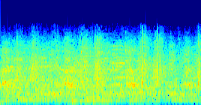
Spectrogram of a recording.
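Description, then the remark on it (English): A packed, standing-room-only crowd roars and cheers continuously at a college basketball game in Patrick Gymnasium, during a University of Vermont win over division rival Stony Brook: a dense wall of voices with occasional sharper shouts and claps rising above the steady din. “The standing room only crowd at Patrick Gymnasium went crazy during a recent UVM win over division rival Stony Brook.”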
